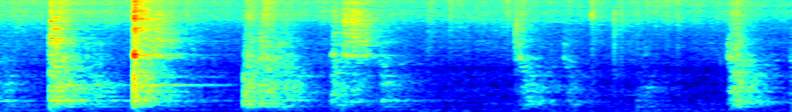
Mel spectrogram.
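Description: A spoon clanks and scrapes against a pan while beef is stirred with chilli powder, in a handful of separate sharp knocks spread unevenly through the moment, over a faint sizzle, with no talk.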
